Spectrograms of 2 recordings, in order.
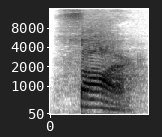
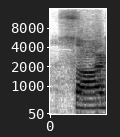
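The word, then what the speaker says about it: sword: फिर देखिए सॉर्ड, सॉर्ड यानी होता है सॉर्ड, है ना, सोर्ड नहीं, ऐसे सॉर्ड।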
